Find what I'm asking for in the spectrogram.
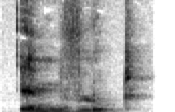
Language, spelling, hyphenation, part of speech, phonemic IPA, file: Dutch, invloed, in‧vloed, noun, /ˈɪn.vlut/, Nl-invloed.ogg
- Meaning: influence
